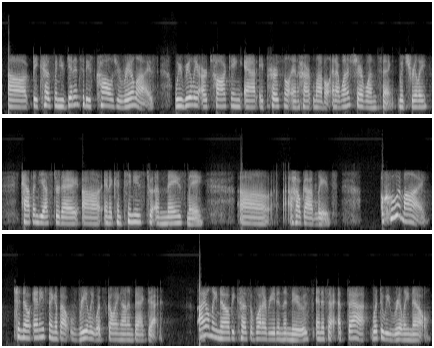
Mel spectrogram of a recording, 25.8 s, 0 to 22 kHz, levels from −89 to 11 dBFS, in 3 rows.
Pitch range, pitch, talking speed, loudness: 180-215 Hz, 195 Hz, 175 wpm, -18 LUFS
